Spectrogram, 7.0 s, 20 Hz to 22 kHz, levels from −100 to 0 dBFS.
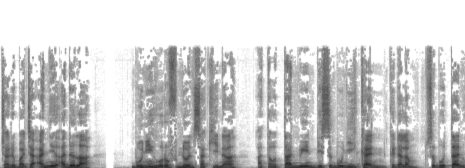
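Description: At 1.21 s the sound smears into a brief held sound for about 60 ms, and at 1.58 s a longer smear fades to silence before resuming at 1.72 s. Both are bursts of packet loss: the receiver stretched the last audio over roughly 60 ms and 120 ms of missing material, then resumed further on.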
